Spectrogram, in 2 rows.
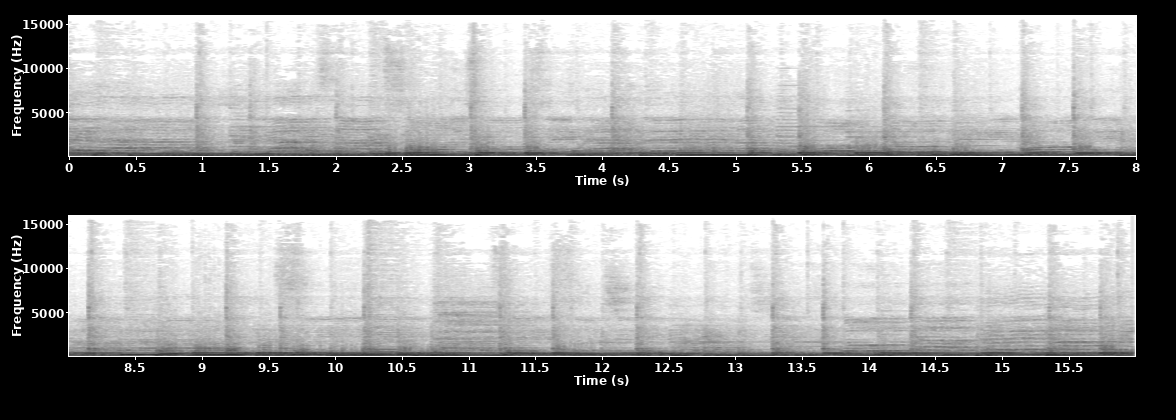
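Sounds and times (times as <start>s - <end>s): electric guitar lead: 0.0s - 16.0s
steady beat: 0.0s - 16.0s
worship song singing: 0.0s - 16.0s.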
